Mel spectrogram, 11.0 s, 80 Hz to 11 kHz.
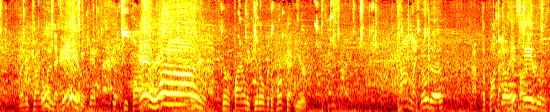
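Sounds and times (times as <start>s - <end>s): sneakers squeaking: 0.0s - 2.8s, 4.0s - 8.9s.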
